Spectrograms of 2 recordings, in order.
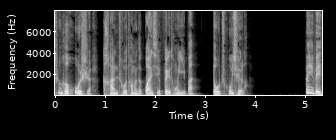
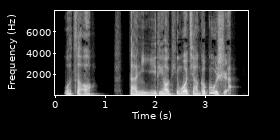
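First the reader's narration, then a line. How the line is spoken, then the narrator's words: Sobbing. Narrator (Chinese): 贝贝哭得更凶了，说道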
